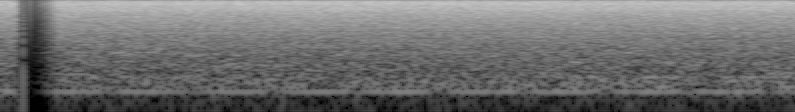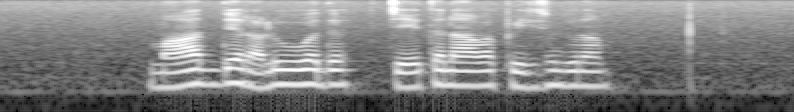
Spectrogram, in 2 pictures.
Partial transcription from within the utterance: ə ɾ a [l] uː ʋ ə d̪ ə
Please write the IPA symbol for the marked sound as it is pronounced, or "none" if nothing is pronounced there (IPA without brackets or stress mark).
l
